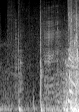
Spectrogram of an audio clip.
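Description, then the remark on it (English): A door swings shut with a couple of solid thuds, followed by a rising rustle of movement. “Now the door's closed and we're all hidden.”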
